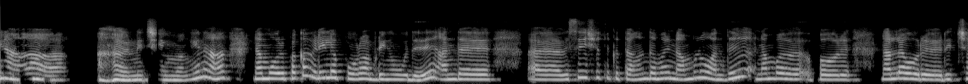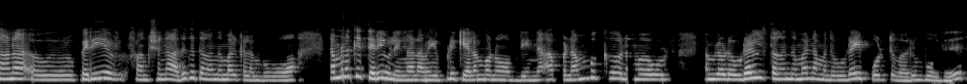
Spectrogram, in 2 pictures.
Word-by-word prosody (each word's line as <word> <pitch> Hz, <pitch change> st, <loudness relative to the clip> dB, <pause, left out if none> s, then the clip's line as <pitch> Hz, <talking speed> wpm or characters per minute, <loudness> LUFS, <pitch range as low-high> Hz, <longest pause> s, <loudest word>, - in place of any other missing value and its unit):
ஏன்னா 270 Hz, -4 st, +4 dB, 1.2 s
நிச்சயமாங்க 205 Hz, -1 st, 0 dB
ஏன்னா, 315 Hz, -2 st, +2 dB, 0.4 s
நம்ம 265 Hz, +1 st, +5 dB
ஒரு 265 Hz, 0 st, +4 dB
பக்கம் 375 Hz, +7 st, 0 dB
வெளியில 305 Hz, +1 st, +3 dB
போறோம் 255 Hz, 0 st, +2 dB
அப்பிடீங்கம்போது, 225 Hz, -3 st, +1 dB, 0.3 s
அந்த 240 Hz, +1 st, +2 dB, 0.9 s
அ -, -, 0 dB, 0.2 s
விசேஷத்துக்கு 300 Hz, +3 st, -2 dB
தகுந்தமாரி 260 Hz, +4 st, +1 dB
நம்மளும் 275 Hz, +6 st, +1 dB
வந்து, 230 Hz, +4 st, +1 dB, 0.3 s
நம்ம 265 Hz, +1 st, +1 dB, 0.3 s
இப்ப 210 Hz, -, -5 dB
ஒரு 220 Hz, 0 st, 0 dB, 0.4 s
நல்ல 250 Hz, +3 st, +3 dB
ஒரு 235 Hz, -1 st, +3 dB, 0.2 s
ரிச்சான 250 Hz, +3 st, +1 dB, 0.2 s
ஒ -, -, -3 dB, 0.3 s
ஒ -, -, -3 dB
பெரிய 255 Hz, +4 st, +2 dB, 0.3 s
பங்ஷன்னா 230 Hz, +2 st, -2 dB
அதுக்கு 265 Hz, +7 st, -1 dB
தகுந்தமாரி 225 Hz, -2 st, -1 dB
கிளம்புவோம். 190 Hz, 0 st, -4 dB, 0.4 s
நம்மளுக்கே 365 Hz, +4 st, +2 dB
தெரியும் 270 Hz, 0 st, +4 dB
இல்லேங்களா! 205 Hz, -2 st, 0 dB
நம்ம 200 Hz, 0 st, 0 dB
எப்பிடி 255 Hz, +6 st, -3 dB
கெளம்பணும் 215 Hz, 0 st, -1 dB
அப்பிடீன்னு. 195 Hz, +1 st, -4 dB
அப்ப 220 Hz, -1 st, -7 dB
நமக்கு 280 Hz, +4 st, -3 dB, 0.2 s
நம்ம 235 Hz, 0 st, -2 dB
ஒ -, -, -1 dB, 0.5 s
நம்மளோட 240 Hz, -1 st, +2 dB
உடலுக்கு 290 Hz, +3 st, +2 dB
தகுந்தமாரி 250 Hz, +1 st, +1 dB
நம்ம 230 Hz, -3 st, -2 dB
அந்த 200 Hz, -, -4 dB
உடை 250 Hz, +5 st, +2 dB
போட்டு 215 Hz, -1 st, -5 dB
வரும் 205 Hz, +3 st, -3 dB
போது, 175 Hz, -1 st, -2 dB
235 Hz, 150 wpm, -22 LUFS, 215-265 Hz, 1.2 s, நம்ம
